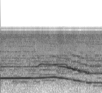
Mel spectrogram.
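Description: A young woman singing one long held note without words, which slides down in pitch about a second and a half in and settles on a lower note.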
